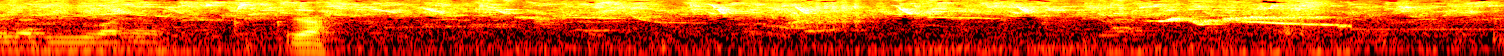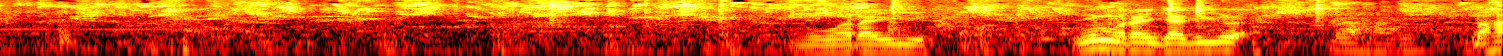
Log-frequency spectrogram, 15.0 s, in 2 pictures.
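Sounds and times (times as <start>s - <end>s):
songbirds chirping: 0.0s - 15.0s
bird call gliding down: 4.9s - 6.9s.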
